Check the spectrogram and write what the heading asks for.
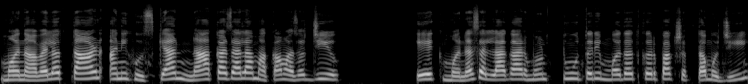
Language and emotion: Goan Konkani, disgusted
